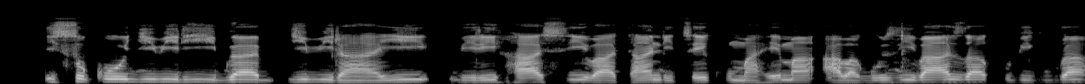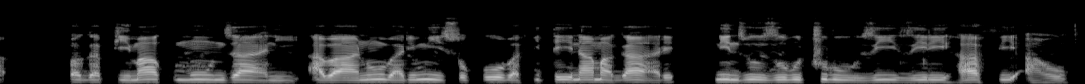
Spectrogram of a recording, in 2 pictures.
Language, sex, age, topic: Kinyarwanda, male, 36-49, agriculture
